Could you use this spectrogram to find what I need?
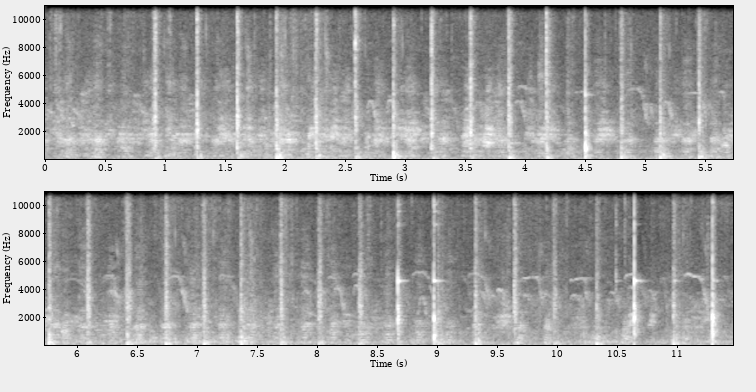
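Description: A wooden pestle pounds steadily in a stone mortar, with quick thuds.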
